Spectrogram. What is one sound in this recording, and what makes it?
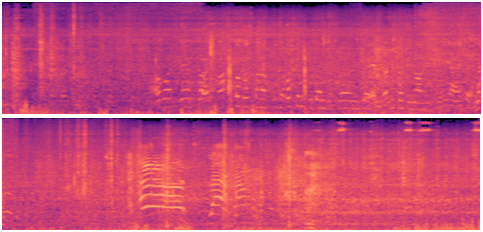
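Wind buffets loudly outdoors as a bicycle speeds downhill.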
